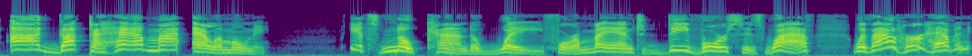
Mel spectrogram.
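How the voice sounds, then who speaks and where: A woman's voice: sits high, sharp tone, dry recording, pitched above the performer's own voice, heavily acted. A woman voicing a poor barefoot mountain wife who insists on her rights, in plain rustic backwoods speech.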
